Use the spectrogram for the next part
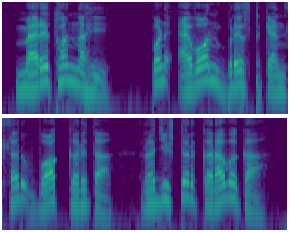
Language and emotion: Marathi, neutral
